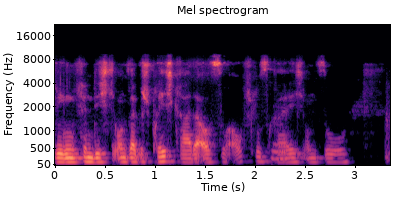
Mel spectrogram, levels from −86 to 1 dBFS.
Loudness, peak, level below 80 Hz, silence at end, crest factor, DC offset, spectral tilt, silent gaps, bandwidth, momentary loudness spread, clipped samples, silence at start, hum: -25 LUFS; -6 dBFS; -70 dBFS; 0 s; 20 dB; under 0.1%; -3.5 dB/octave; none; 9.6 kHz; 14 LU; under 0.1%; 0 s; none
